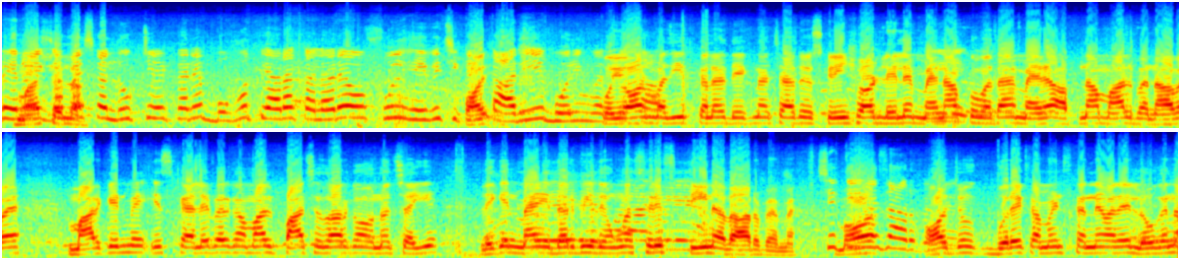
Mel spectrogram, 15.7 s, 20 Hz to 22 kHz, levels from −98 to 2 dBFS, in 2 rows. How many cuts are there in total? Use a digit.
0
